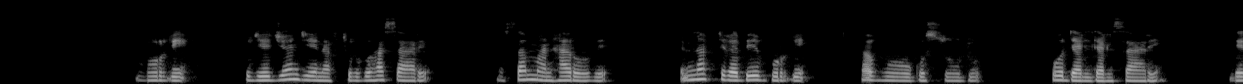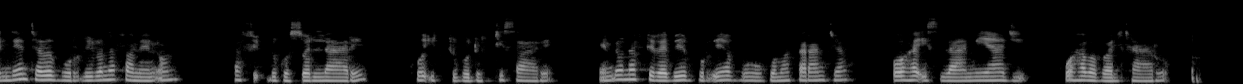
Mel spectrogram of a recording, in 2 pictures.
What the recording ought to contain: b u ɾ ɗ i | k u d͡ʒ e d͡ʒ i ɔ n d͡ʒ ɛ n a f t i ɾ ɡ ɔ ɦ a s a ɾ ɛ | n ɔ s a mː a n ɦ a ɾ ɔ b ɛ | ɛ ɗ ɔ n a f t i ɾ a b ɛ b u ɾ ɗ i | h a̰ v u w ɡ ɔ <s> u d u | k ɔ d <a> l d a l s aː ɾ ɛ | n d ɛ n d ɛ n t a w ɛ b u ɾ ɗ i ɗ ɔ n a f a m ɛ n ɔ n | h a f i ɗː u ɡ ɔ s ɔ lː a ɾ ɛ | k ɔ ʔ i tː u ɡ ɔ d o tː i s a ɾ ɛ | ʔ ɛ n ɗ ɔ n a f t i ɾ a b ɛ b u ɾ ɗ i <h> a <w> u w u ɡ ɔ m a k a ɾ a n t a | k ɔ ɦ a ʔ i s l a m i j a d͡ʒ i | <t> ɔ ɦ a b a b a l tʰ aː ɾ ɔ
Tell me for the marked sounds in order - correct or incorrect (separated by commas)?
correct, correct, correct, incorrect, incorrect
